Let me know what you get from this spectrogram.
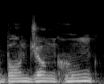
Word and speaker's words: Bong Joon-ho: You know, I think the director, Bong Joon-ho, right? I think I said that right. – Yep.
